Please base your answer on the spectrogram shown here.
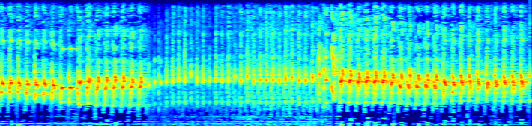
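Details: Lovebird delivering long continuous chattering, a rapid stream of scratchy high pulses that drops softer midway, then swells louder again for the remaining stretch.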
